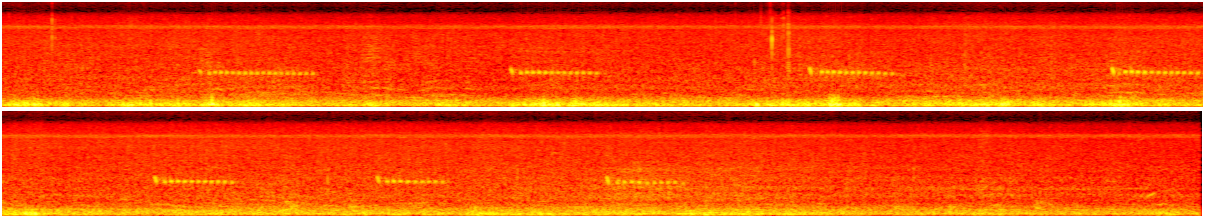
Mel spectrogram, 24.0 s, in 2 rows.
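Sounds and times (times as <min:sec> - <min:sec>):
bird trilling call: 0:01.9 - 0:03.2, 0:05.1 - 0:06.0, 0:08.0 - 0:09.1, 0:11.1 - 0:12.0, 0:13.6 - 0:14.4, 0:15.8 - 0:16.5, 0:18.0 - 0:18.9.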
